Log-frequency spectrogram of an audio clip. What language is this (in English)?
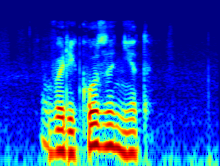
Russian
